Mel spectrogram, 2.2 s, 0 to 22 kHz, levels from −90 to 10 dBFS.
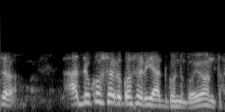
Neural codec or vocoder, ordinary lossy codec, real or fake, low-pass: codec, 16 kHz, 16 kbps, FunCodec, trained on LibriTTS, 50 frames a second; Opus, 16 kbps; fake; 3.6 kHz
